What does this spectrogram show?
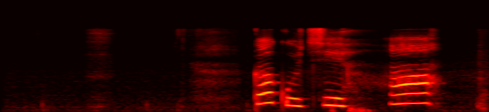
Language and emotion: Russian, sad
